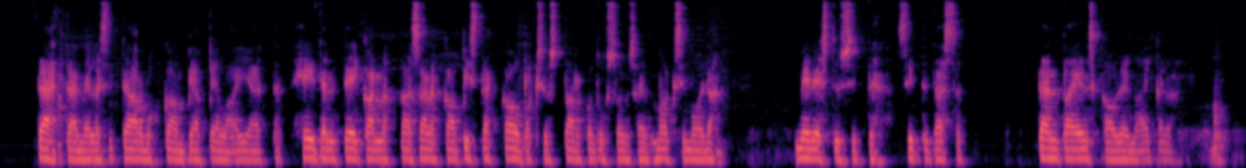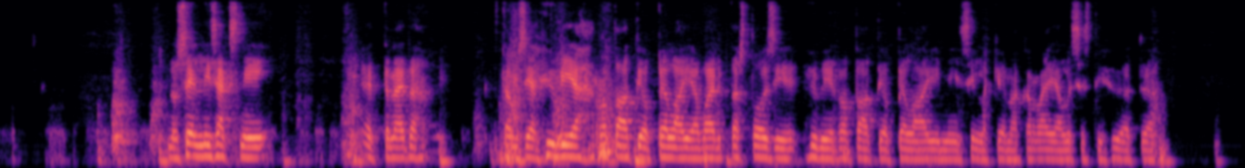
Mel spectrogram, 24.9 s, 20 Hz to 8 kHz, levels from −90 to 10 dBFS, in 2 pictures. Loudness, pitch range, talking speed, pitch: -25 LUFS, 120-135 Hz, 115 wpm, 125 Hz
